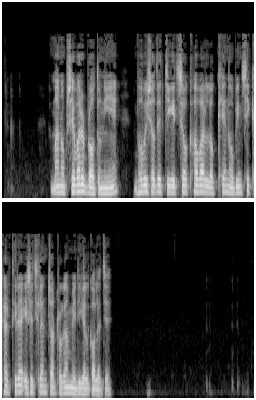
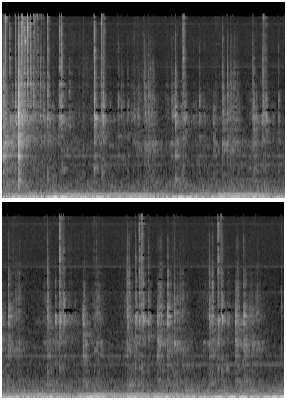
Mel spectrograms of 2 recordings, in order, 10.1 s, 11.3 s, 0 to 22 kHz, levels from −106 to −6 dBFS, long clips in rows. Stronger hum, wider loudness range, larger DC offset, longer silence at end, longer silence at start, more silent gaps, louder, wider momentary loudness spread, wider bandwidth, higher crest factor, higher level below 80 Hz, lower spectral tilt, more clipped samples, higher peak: neither; about the same, 8 LU vs 7 LU; neither; first, 2.9 s vs 0 s; first, 0.95 s vs 0 s; neither; first, -24 LUFS vs -37 LUFS; second, 8 LU vs 15 LU; second, 11.5 kHz vs 17 kHz; second, 22 dB vs 34 dB; second, -56 dBFS vs -46 dBFS; first, -5.5 dB/octave vs -1 dB/octave; neither; about the same, -4 dBFS vs -2 dBFS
